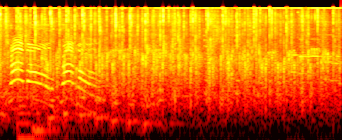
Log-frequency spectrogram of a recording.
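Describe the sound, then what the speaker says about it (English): Applause from a small group in a telenovela scene, steady dense clapping that follows a brief burst of excited voices at the start and carries on for several seconds. "A round of applause, everyone."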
